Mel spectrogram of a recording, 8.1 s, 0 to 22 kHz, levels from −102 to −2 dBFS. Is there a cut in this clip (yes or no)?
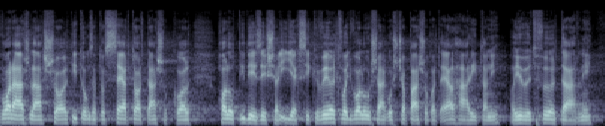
yes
